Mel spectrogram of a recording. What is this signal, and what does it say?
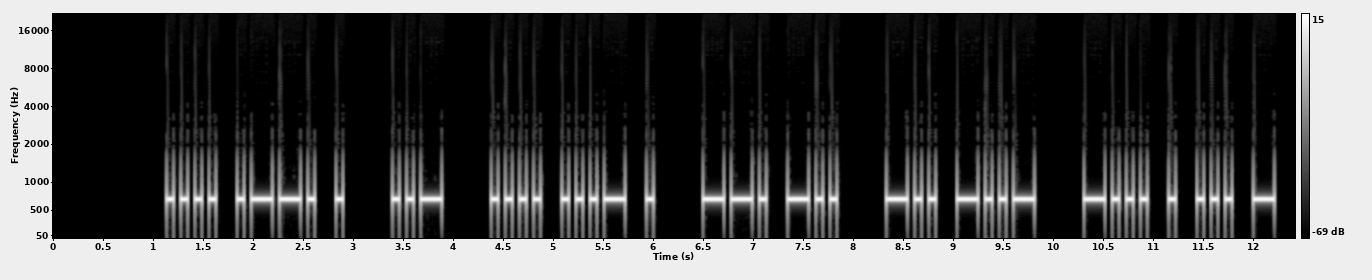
Morse code, heard as a keyed tone, about 17 wpm, 700 Hz. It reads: HPE U HVE GD DX BEST
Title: Common QSO Phrases 17wpm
